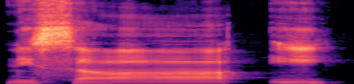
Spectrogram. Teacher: من یہاں پہ نون پہ اظہار ہوگا، خطبۃ النساء تو پہ قلقلہ ہوگا اور نون پہ غنہ ہوگا، اور نساء کو 4 حرکت لمبا کریں گے، حمزہ کی زیر کو واضح کریں گے، نسائی۔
